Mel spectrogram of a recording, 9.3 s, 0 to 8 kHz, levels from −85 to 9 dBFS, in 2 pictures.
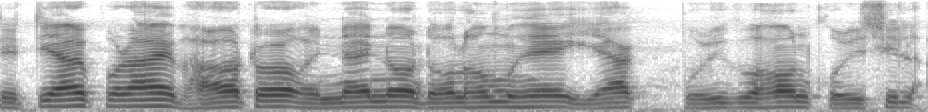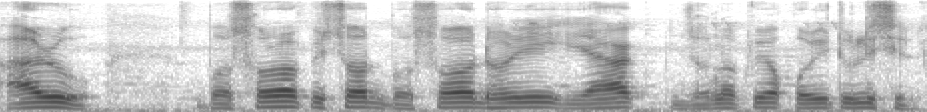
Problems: constant background noise, background conversations at intervals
